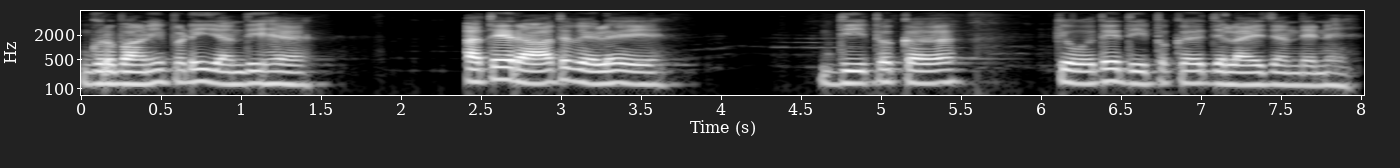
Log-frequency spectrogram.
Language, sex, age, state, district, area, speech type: Punjabi, male, 30-45, Punjab, Tarn Taran, rural, spontaneous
